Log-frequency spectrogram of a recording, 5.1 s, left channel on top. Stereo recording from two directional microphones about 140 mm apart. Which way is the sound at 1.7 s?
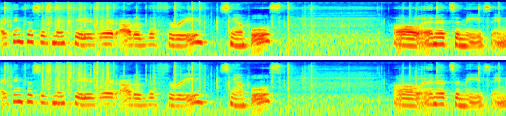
40° left (ahead or behind).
